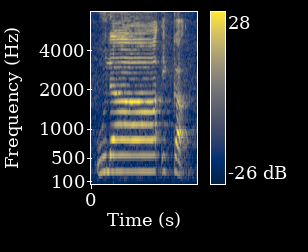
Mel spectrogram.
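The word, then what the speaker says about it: أولئك: എന്താണ് ഇന്നല്ലീന കഫറു ഉലായിക്ക ഉലായിക്ക അപ്പൊ ഇവിടെ നമ്മൾ മനസ്സിലാക്കേണ്ട ഒരു കാര്യമുണ്ട് ഇത് എക്സാമിന് ചോദ്യമായിട്ട് വരുന്ന ഒരു ചോദ്യമാണ് എന്ത് ഉലായിക്ക എന്നതിൽ ഉച്ചരിക്കാത്ത അക്ഷരം ഉലായിക്ക എന്നതിൽ ഉച്ചരിക്കാത്ത അക്ഷരമാണ് എന്ത് വാവ് ഉച്ചാരണത്തിൽ വരാത്ത ഒരു അക്ഷരമാണ് വാവ് അപ്പൊ അത് മനസ്സിലാക്കുക എല്ലാവരും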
